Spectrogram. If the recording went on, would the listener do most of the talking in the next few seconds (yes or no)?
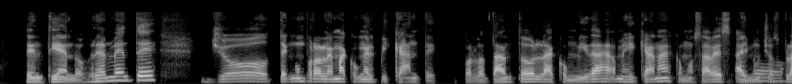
no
